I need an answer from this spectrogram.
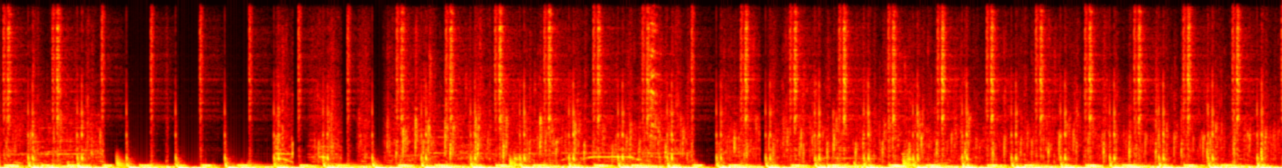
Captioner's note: applause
